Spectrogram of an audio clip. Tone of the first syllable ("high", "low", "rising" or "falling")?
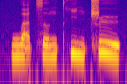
low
